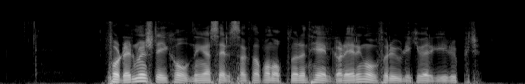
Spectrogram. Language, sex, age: Norwegian, male, 36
